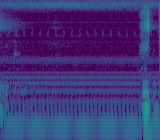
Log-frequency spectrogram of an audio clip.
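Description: Steady, low electrical mains hum, with a man's voice starting a word near the end.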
